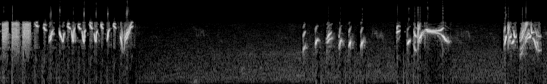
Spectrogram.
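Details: A European goldfinch gives a fast tinkling phrase of high chirps, falls silent, then returns with spaced twitters, a sweeping slurred note and a final buzzy flourish.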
